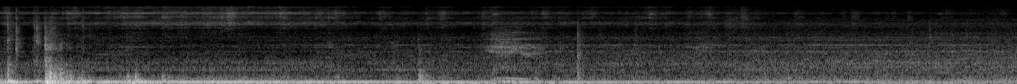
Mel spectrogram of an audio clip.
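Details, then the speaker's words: Rebuilt True T-49F two-door freezer, two minutes after startup at about 70°F room temperature, door open, fans off, no load, coil already frosting: low, steady hum with no rattles or clicks; normal compressor run. "we got frost on three parts of the coil already nice the bands are off of course you know the door open fans offices chilling down under no-load just sounds nice"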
